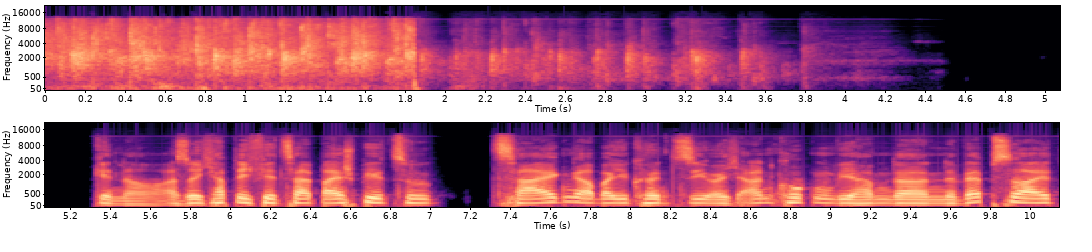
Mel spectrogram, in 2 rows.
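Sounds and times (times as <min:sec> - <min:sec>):
audience applause: 0:00.0 - 0:04.0
speech: 0:05.3 - 0:10.1.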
